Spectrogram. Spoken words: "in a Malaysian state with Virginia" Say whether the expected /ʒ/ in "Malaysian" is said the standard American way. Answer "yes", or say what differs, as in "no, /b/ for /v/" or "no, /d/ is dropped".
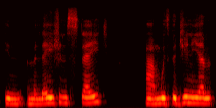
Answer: yes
